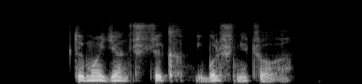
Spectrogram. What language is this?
Belarusian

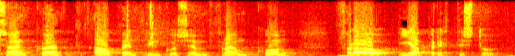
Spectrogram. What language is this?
Icelandic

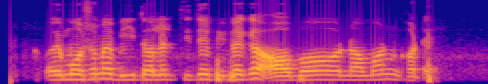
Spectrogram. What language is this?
Bangla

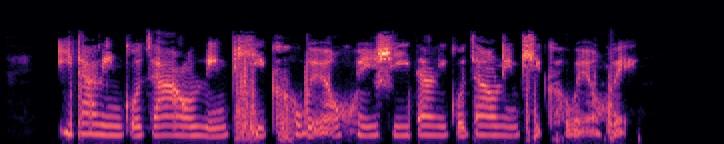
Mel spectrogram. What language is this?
Chinese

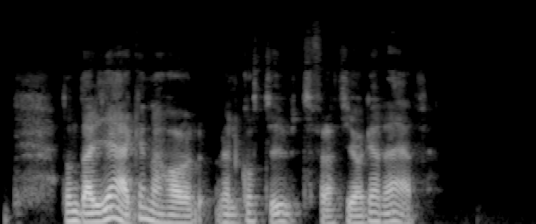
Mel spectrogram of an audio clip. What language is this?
Swedish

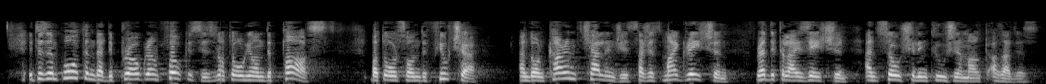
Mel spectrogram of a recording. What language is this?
English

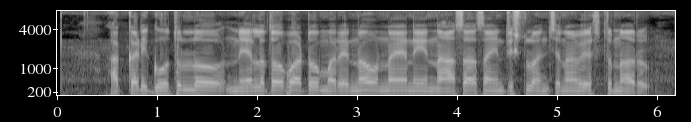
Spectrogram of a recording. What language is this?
Telugu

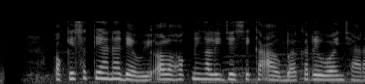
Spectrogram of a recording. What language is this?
Sundanese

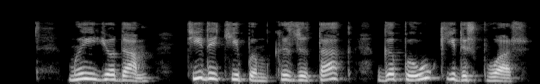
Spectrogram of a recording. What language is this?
Mari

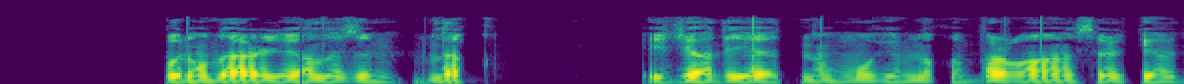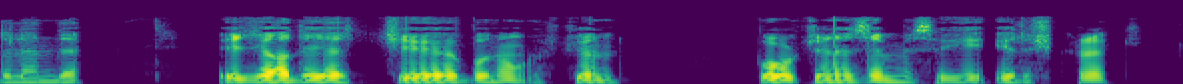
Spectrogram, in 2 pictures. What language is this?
Uyghur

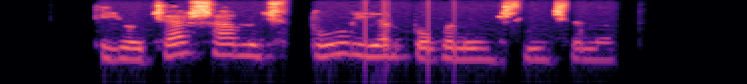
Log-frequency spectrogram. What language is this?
Mari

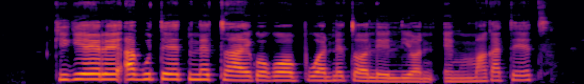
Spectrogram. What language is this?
Kalenjin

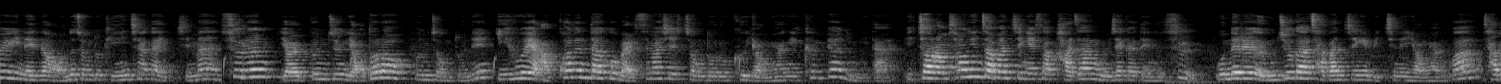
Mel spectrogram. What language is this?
Korean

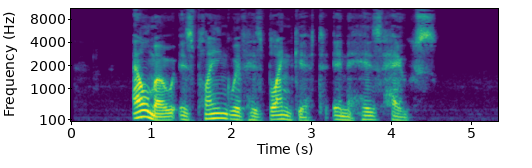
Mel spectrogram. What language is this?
English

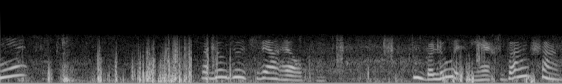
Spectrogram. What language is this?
Dutch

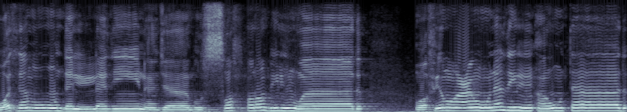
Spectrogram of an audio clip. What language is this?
Arabic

